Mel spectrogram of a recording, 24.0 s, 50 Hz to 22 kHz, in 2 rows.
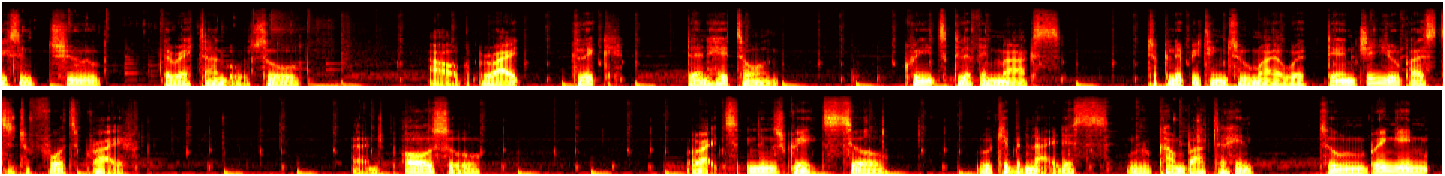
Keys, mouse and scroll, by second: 0.1 click, 3.7 right click, 8.4 click, 11.7-15.3 drag, 16.5 scroll up 1, 17.4-18.0 scroll down 1, 18.7-22.0 typing, 18.9 click, 19.7 scroll down 1, 20.1 click, 21.2 click, 23.5-24.0 drag.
